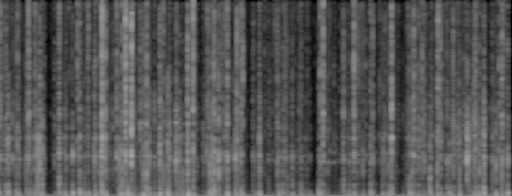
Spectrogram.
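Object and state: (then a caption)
Floral foam block tapped and scratched with nails. A solid, rectangular green floral foam brick is held in the hand and tapped and scratched quickly with long orange acrylic nails. The result is a dense, crackly stream of short, dry, bright clicks and scrapes with almost no ring, over a faint steady low hum.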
